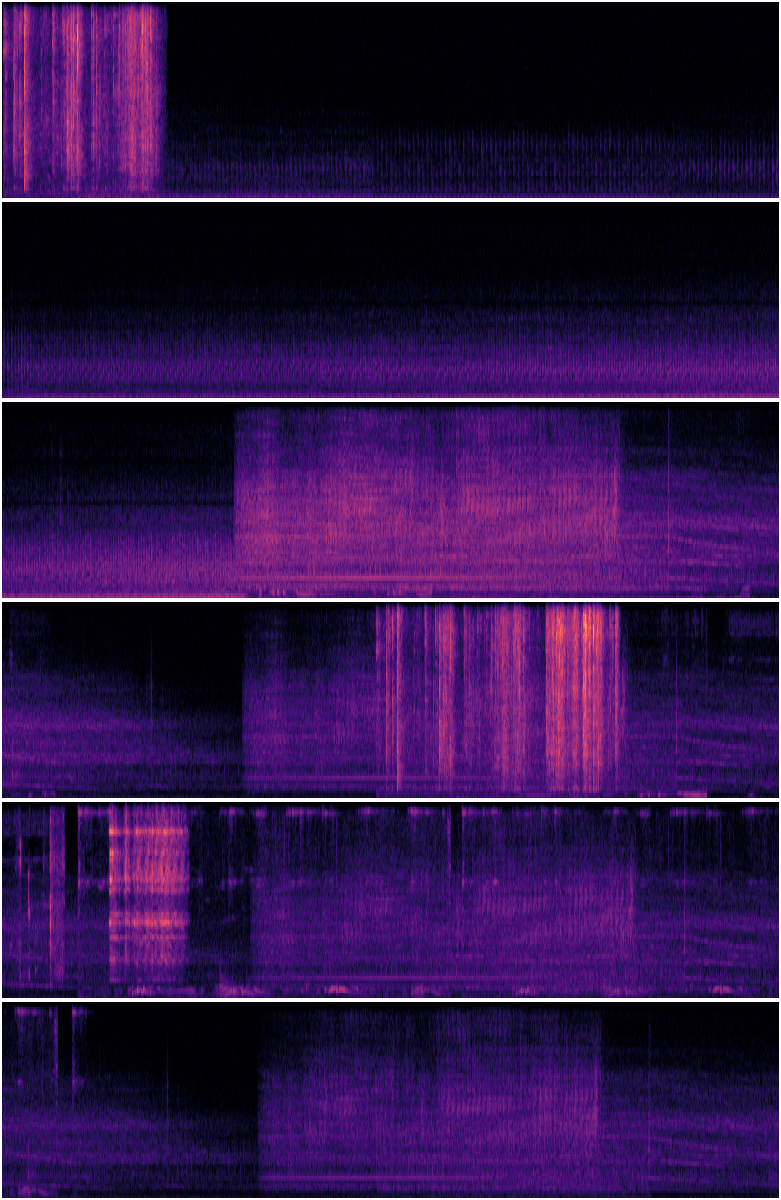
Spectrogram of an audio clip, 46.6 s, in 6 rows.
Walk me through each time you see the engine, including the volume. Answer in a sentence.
You can hear the engine from 0.0 to 46.5 s, getting louder then quieter.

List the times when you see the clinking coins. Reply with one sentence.
The clinking coins can be heard from 0.0 to 1.6 s, from 27.1 to 29.5 s and from 32.1 to 33.0 s.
